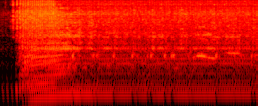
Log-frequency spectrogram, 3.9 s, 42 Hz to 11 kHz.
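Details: 1985 Yamaha Moto 4 single-cylinder on its old carburetor, warmed up and on choke: idle surges and dips unevenly, almost dying at times before picking up; stumbling, trying to cut out, old carburetor blamed and to be replaced.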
